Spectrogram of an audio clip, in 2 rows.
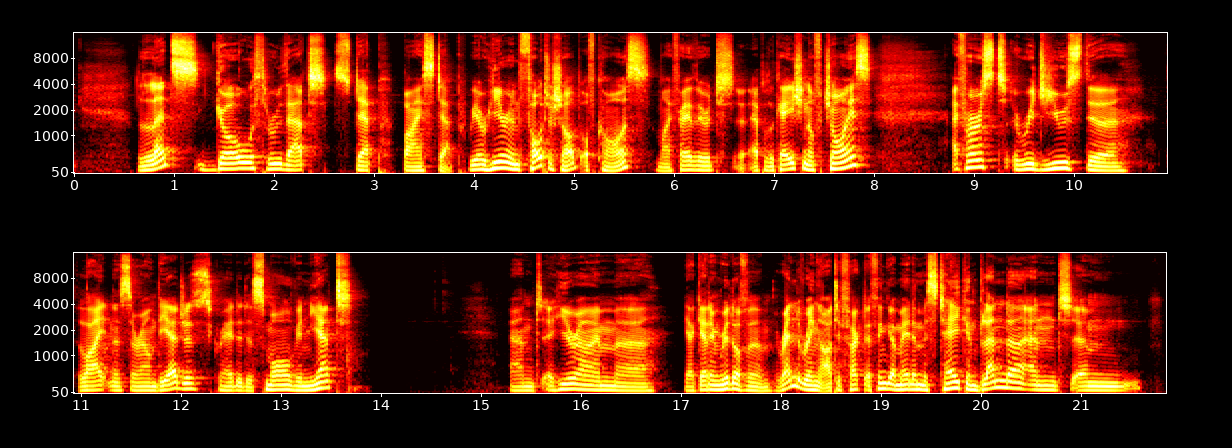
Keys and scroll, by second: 11.6 d.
